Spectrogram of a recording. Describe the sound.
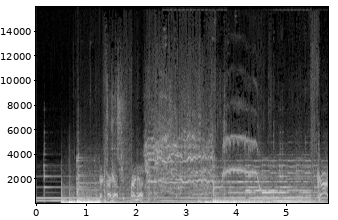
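A horse whinnies loudly, its shrill, wavering neigh rising above a busy background of stamping hooves and low rumbling movement, with voices in the mix.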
